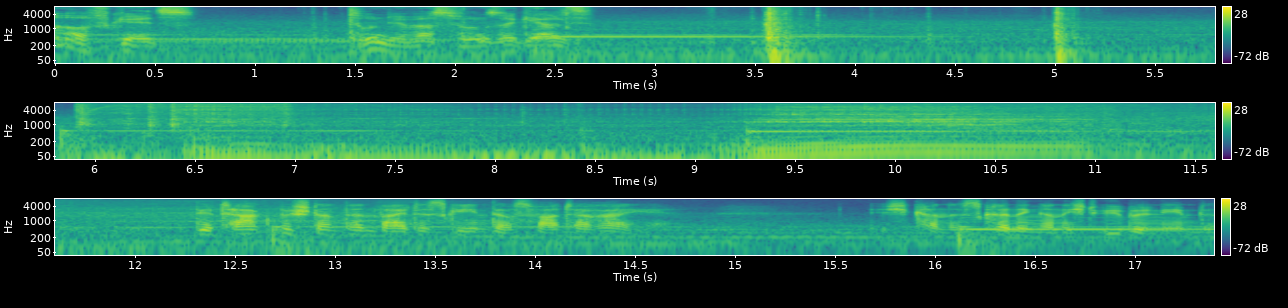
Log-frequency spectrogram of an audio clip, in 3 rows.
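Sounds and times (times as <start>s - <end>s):
speech: 0.1s - 0.8s, 1.5s - 2.8s, 12.4s - 14.7s, 15.7s - 17.3s
car engine starting, idling and revving: 0.8s - 13.2s
car door slamming: 1.2s - 5.5s.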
